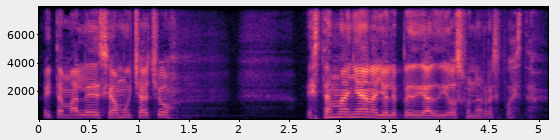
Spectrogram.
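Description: A man preaching a sermon as a pastor. He asks rising, pleading questions and tells stories in a quick, conversational voice. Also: a little high, steady tone, pushed and bright, clean tone.

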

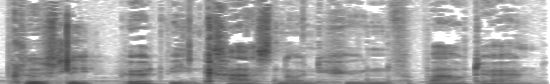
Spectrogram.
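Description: A man narrating a first-person horror story in a calm, measured way. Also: rumbling low, soft background music.

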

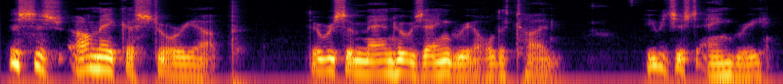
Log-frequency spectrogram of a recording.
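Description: A man giving a sermon-like spiritual talk, slow and deliberate, with long pauses and sudden emphatic rises. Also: medium pitch, vocal fry, darkish tone, slightly rough. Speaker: spiritual teacher.

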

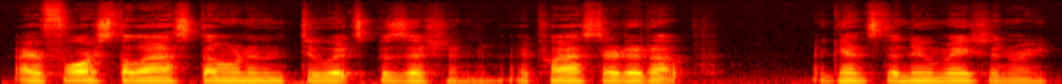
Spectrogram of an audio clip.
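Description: A man hosting a podcast, reading a horror story aloud with deliberate, measured phrasing and pauses. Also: fairly low pitch, level tone, mellow. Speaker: podcast host and reader.

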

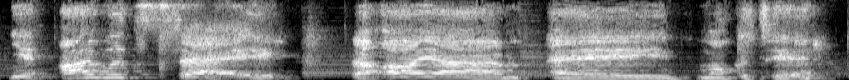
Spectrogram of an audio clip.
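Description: A woman's voice: fairly low pitch, animated, slow, fairly bright tone, highs cut off, soft background music. Chatty woman who laughs often. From South East London, England. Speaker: podcast guest, marketer. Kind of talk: casual interview chat.

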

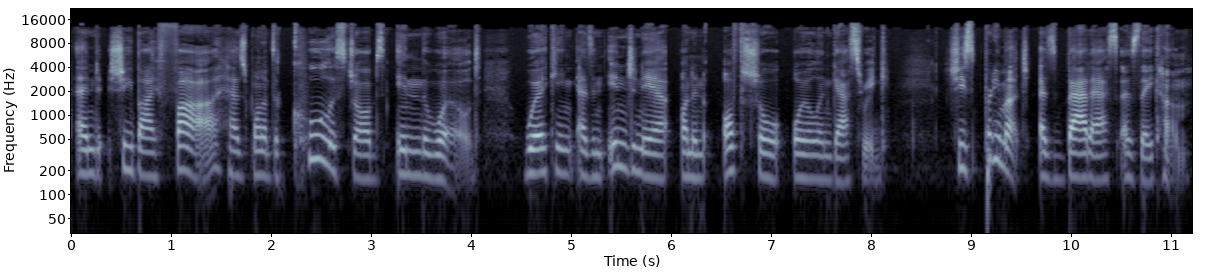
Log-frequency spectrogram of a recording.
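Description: A woman hosting a podcast, reading a measured, upbeat scripted introduction and asking interview questions. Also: on the low side, a little mellow, no room sound, clean studio sound.

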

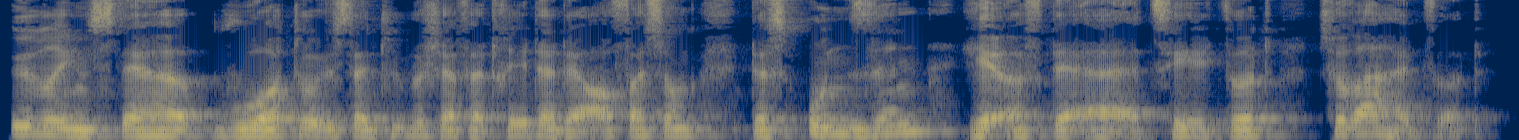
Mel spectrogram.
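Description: Brief: male narrator for a weekly satirical audio story, dry and ironic, average pitch. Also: moderate pace, few pauses. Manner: dry, ironic storytelling that reads every part himself.

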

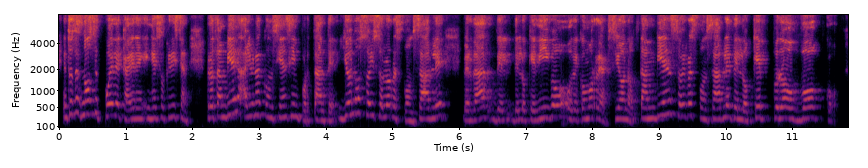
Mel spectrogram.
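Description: Woman, psychologist guest, radio interview, calm explanatory, slightly high pitch. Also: normal speed, hardly any pauses. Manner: calm, explanatory, frequent tag questions.

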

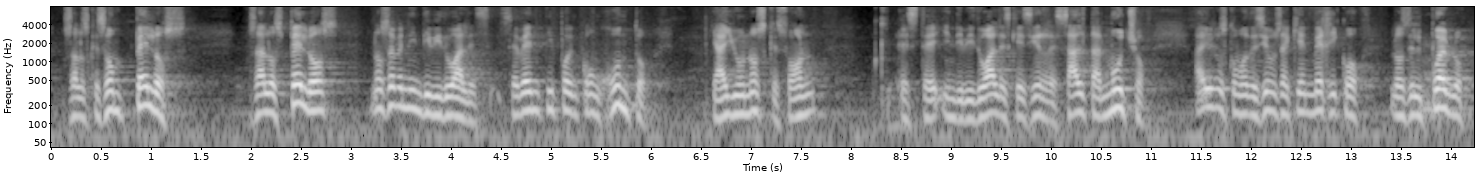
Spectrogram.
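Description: A man with a Mexican accent, a rabbi giving a Torah lesson in a lively way, acting out people's thoughts and chuckling as he explains. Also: fairly high pitch, vocal fry, slightly rough. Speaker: rabbi teaching a class. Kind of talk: Torah lesson on a biblical book. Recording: long hall reverb.

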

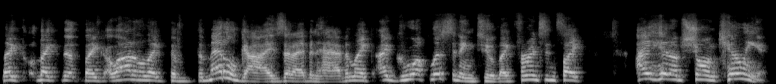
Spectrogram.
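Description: Bright Brooklyn-accented male podcast host. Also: sits high, brisk, breathy edge. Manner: blunt, swearing, animated storytelling full of slang. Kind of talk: casual conversational chat.

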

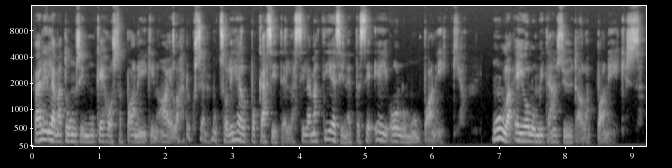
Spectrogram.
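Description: A woman reading a first-person story aloud in a calm, measured way. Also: low-pitched, gravelly. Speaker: narrator.

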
